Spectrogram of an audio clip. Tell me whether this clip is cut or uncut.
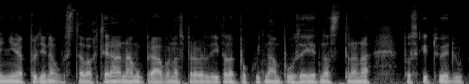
cut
